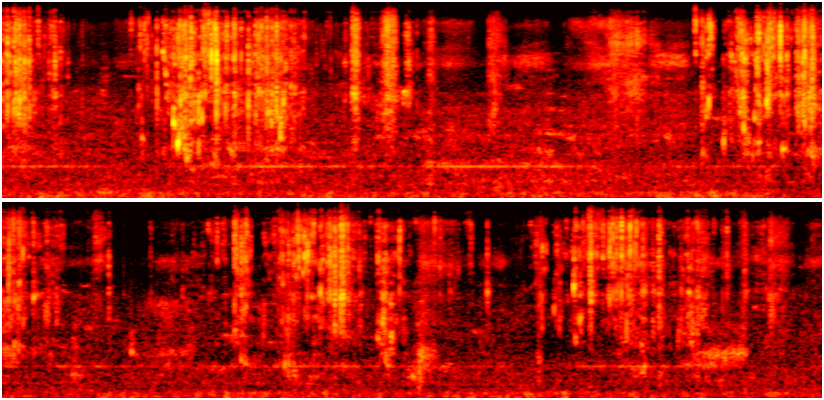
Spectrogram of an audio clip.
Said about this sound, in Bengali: এখান দিয়ে একটু পানি দিতে হবে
